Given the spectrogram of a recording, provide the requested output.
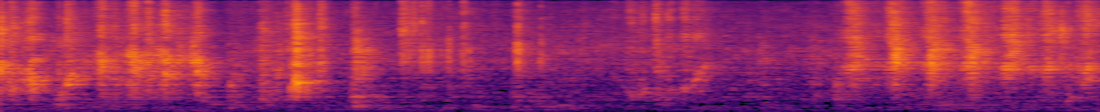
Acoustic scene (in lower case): restroom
